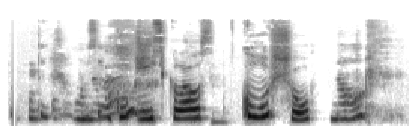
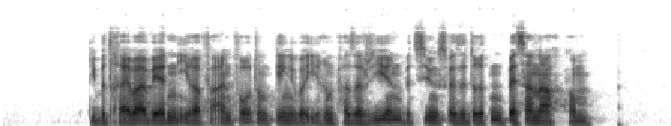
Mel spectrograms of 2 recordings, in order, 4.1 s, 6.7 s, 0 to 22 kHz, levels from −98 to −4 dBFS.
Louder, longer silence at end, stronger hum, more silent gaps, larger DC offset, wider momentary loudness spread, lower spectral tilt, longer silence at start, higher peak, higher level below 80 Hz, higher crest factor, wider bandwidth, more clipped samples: about the same, -19 LUFS vs -20 LUFS; second, 0.35 s vs 0.8 s; neither; neither; neither; first, 17 LU vs 11 LU; about the same, -4.5 dB/octave vs -5.5 dB/octave; second, 0.3 s vs 0.9 s; about the same, -2 dBFS vs -2 dBFS; second, -78 dBFS vs -58 dBFS; about the same, 18 dB vs 18 dB; first, 11.5 kHz vs 9.2 kHz; neither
